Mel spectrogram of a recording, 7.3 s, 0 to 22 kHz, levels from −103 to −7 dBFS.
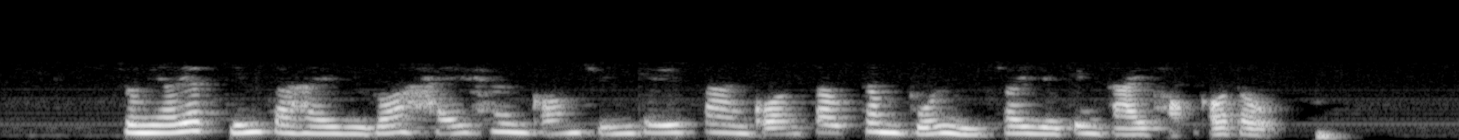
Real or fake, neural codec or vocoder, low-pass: real; none; 3.6 kHz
